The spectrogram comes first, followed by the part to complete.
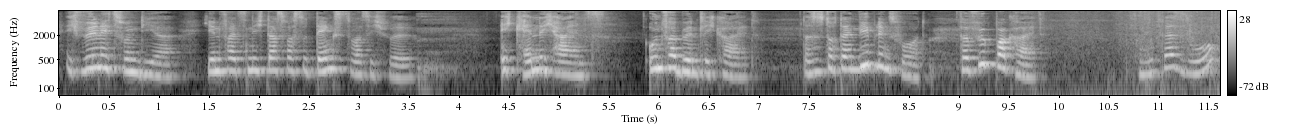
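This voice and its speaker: An actress playing a withdrawn, meticulous chambermaid who speaks precisely and detachedly, in radio drama and inner monologue. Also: female voice, high-pitched, lively intonation, measured pace, darkish tone. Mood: flat. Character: meticulous, withdrawn woman chambermaid obsessed with cleaning. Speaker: hotel chambermaid.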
